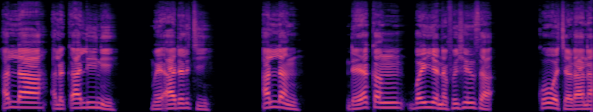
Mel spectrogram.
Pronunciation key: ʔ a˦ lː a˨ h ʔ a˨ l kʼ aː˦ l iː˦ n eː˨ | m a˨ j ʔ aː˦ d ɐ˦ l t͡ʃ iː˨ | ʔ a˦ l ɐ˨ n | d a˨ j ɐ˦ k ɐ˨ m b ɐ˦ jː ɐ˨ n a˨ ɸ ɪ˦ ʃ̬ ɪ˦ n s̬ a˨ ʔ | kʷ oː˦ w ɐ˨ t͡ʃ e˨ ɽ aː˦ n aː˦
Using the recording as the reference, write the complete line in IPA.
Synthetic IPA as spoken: ʔ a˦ lː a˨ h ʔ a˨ l kʼ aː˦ l iː˦ n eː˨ | m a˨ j ʔ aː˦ d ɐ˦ l t͡ʃ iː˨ | ʔ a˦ lː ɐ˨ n | d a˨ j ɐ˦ k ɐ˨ m b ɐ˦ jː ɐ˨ n a˨ ɸ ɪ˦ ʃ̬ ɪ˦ n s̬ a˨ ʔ | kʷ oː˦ w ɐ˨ t͡ʃ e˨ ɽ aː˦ n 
